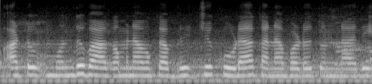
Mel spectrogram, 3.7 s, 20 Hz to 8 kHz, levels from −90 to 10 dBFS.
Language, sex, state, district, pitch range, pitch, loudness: Telugu, female, Telangana, Mahabubabad, 225-240 Hz, 235 Hz, -15 LUFS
